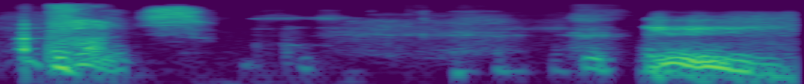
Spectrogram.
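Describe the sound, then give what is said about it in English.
A loud sneeze bursts out near the start with a sharp hissing exhale, followed by quieter breathy noises and another burst of sound at the end. “Gesundheit.”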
